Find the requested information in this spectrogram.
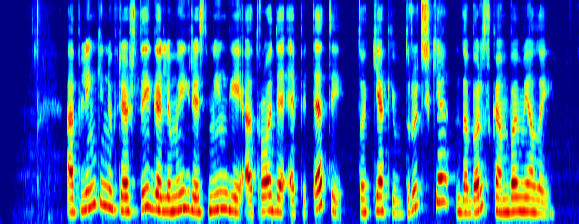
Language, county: Lithuanian, Vilnius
